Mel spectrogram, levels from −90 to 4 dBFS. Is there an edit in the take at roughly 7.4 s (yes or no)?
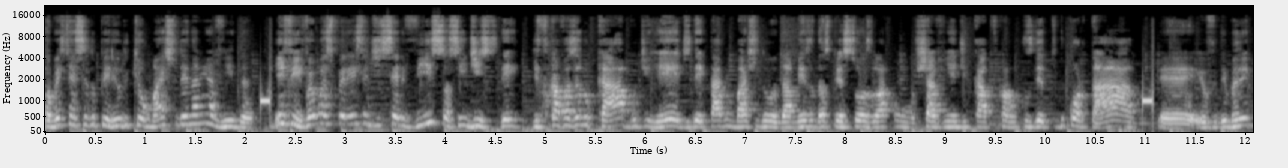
no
